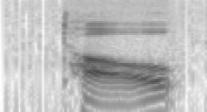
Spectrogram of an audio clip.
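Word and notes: tou: tone 3

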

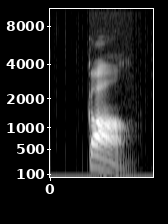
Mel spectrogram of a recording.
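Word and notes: gang4: tone 4

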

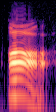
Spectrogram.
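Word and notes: a: tone 4

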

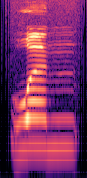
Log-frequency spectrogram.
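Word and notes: wen: tone 1

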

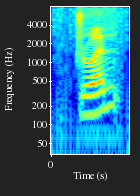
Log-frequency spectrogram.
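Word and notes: zhun: tone 2

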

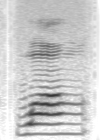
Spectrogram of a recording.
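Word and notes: wang: tone 1

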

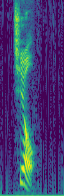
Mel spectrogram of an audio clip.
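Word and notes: qiu: tone 4

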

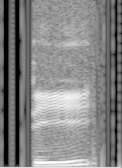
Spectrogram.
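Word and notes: di: tone 2

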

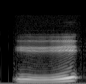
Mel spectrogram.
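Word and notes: yu: tone 3

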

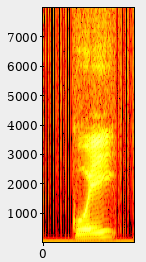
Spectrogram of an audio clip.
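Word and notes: gui2: tone 2

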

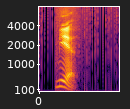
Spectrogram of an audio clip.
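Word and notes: mian: tone 4

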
